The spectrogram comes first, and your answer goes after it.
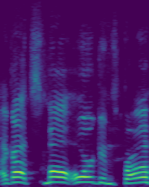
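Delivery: very high, loud, slow, drawn-out bro voice. Imagining a child speaking with someone else's voice: imitating Tyree's voice. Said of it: "it's Tyree's voice comes right out of her".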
